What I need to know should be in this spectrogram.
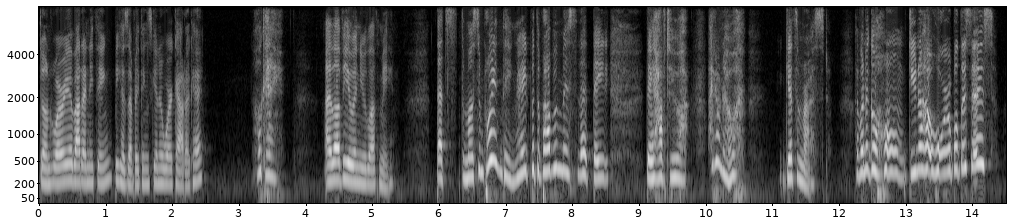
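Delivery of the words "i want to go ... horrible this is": mock desperate, frantic outburst, high and loud. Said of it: "She's frantic".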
